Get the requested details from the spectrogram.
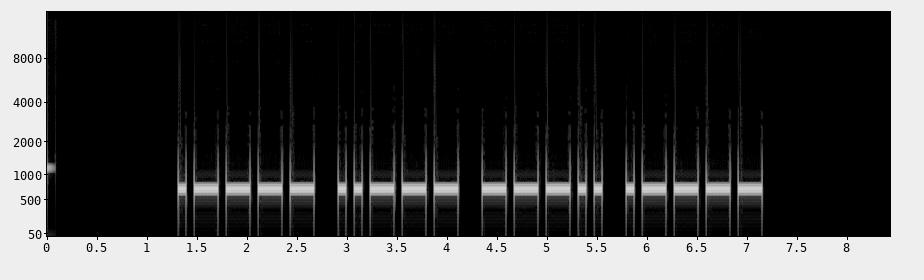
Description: Morse code, heard as a keyed tone, about 15 wpm, 700 Hz. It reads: 1281
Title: Numbers - 4-Digit 15wpm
